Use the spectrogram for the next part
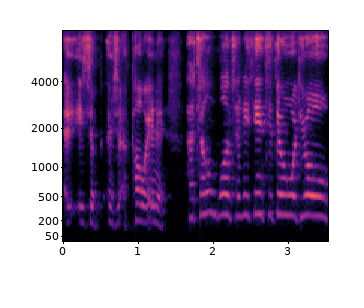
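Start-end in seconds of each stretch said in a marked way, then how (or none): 1.7-3.5 rough put-on, high, effeminate Irish accent. Imitating a man who wrote back angrily: attempted effeminate irish voice. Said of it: "quite an effeminate, um, Irish voice".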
